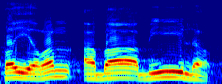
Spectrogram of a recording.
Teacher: یا مدہ کو ایک الف کے برابر کھینچ کر پڑھیں گے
